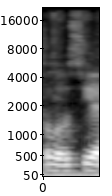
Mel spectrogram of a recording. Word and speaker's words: celosia: I think it's pronounced celosia.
